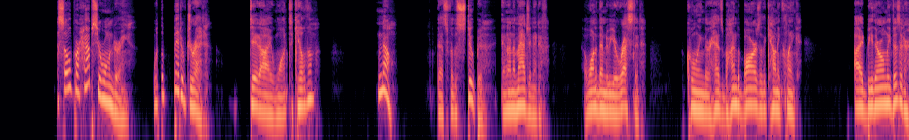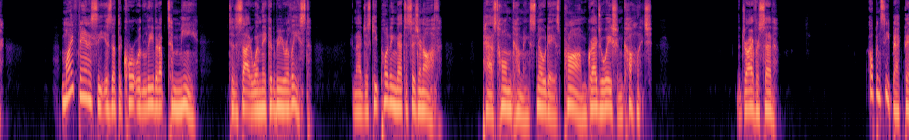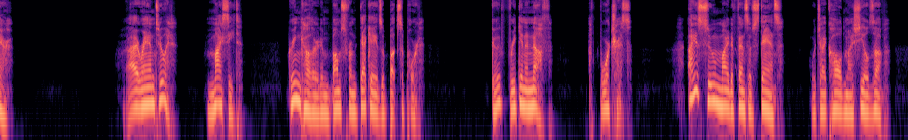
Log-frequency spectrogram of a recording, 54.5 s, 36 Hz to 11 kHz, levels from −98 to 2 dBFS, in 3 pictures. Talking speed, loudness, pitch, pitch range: 125 wpm, -21 LUFS, 135 Hz, 115-150 Hz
